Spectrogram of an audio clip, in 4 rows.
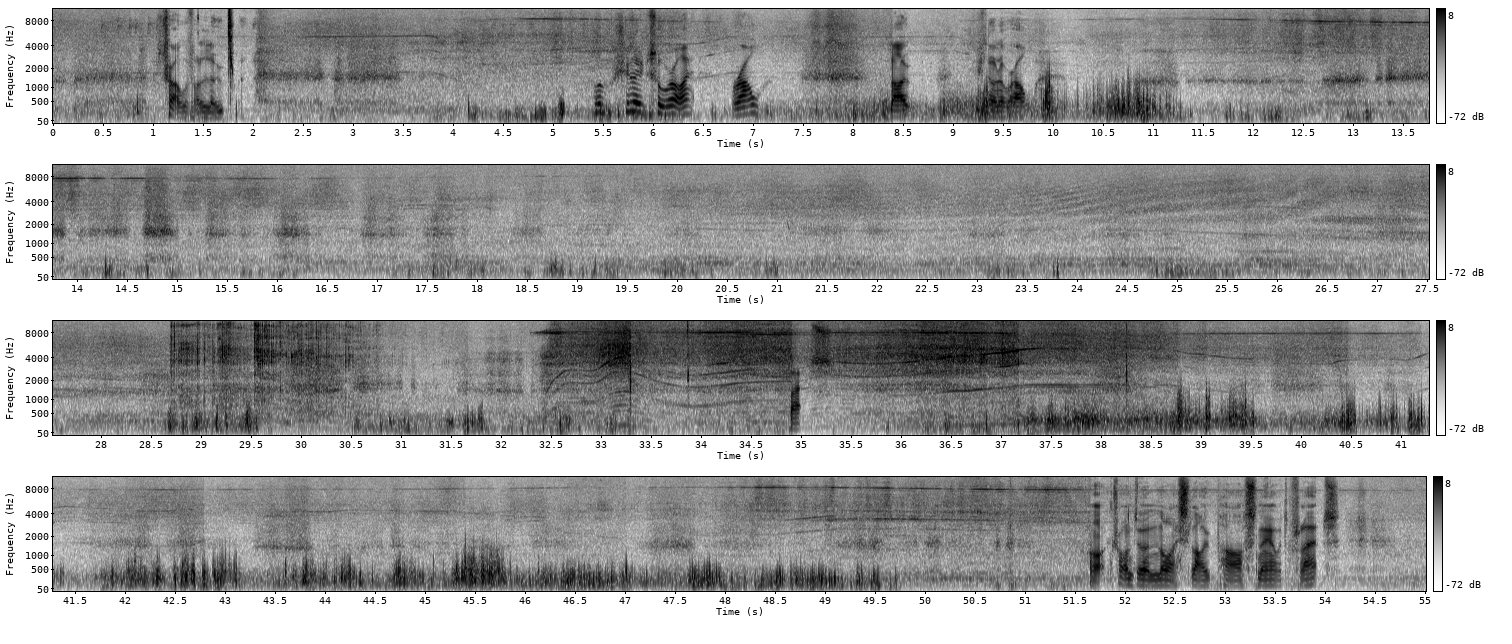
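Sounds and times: loud uneven low noise: 0.0 - 55.0
model plane motor whining: 0.0 - 55.0.

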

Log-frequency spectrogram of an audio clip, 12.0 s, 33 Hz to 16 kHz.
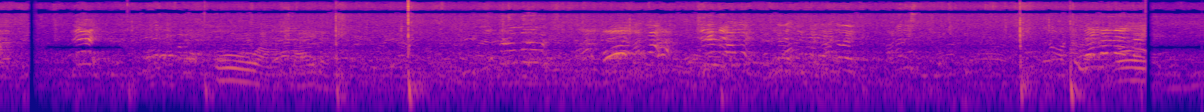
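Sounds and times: volleyball thumps: 3.3 - 4.4.

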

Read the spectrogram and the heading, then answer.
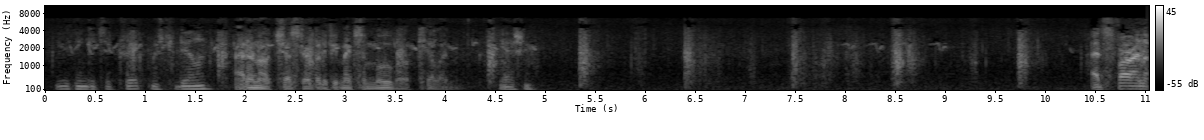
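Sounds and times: man's footsteps approaching: 0.0 - 11.0.

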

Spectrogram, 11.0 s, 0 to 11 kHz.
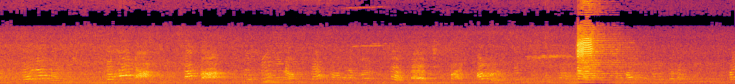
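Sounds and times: rumble of moving train: 0.0 - 11.0
train horn blast: 8.6 - 9.4.

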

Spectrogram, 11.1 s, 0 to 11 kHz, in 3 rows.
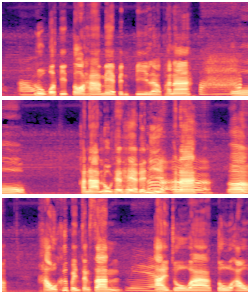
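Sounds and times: person exclaiming oh: 3.0 - 3.7, 5.8 - 6.8.

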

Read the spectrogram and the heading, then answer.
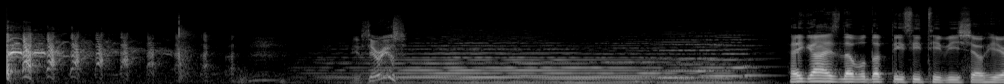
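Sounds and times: man laughing out loud: 0.1 - 2.8.

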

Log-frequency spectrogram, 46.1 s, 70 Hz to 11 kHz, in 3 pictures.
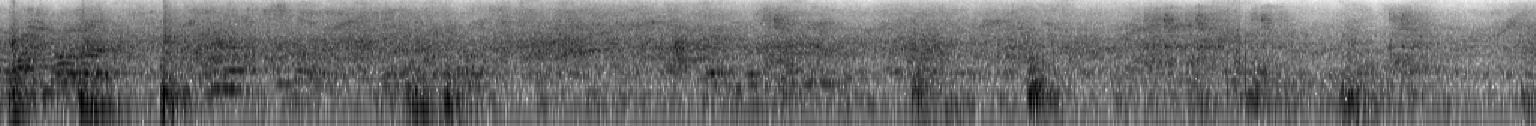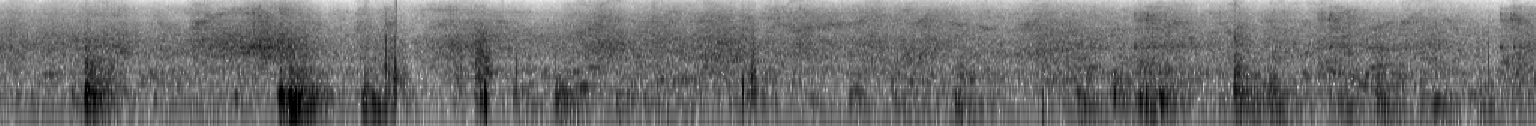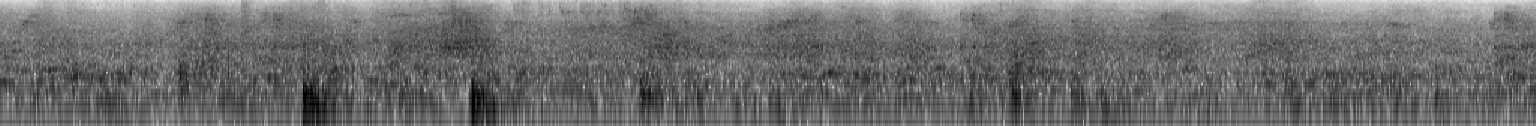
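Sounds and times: rc car motor whine: 0.0 - 46.0.

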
